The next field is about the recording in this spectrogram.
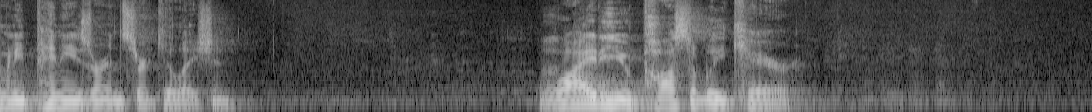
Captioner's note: audience Chuckles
